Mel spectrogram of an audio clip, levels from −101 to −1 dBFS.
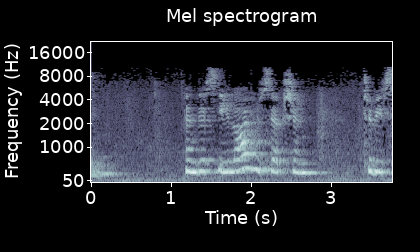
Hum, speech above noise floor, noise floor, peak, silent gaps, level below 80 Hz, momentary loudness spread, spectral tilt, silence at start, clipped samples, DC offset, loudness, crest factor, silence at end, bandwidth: none; 22 dB; -41 dBFS; -4 dBFS; none; -46 dBFS; 23 LU; -3.5 dB/octave; 0 s; under 0.1%; under 0.1%; -20 LUFS; 16 dB; 0 s; 10.5 kHz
